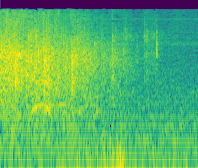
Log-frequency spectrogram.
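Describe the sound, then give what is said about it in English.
A crowd at a bilingual English-Chinese Christian service applauds together, giving a clap to the Lord, a dense wash of many hands clapping, steady at first and gradually thinning out toward the end. “Come, let's give Lord a clap, shall we?”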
